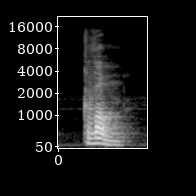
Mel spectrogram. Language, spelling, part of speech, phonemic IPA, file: Dutch, kwam, verb, /kʋɑm/, Nl-kwam.ogg
- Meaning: singular past indicative of komen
